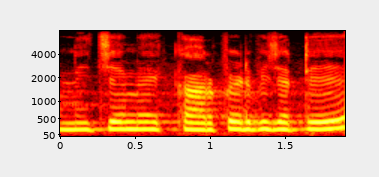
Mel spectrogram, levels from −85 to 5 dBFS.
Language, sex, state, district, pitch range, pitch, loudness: Chhattisgarhi, male, Chhattisgarh, Rajnandgaon, 195-205 Hz, 200 Hz, -13 LUFS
